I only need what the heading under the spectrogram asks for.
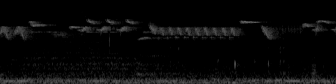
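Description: Finch calls: a string of bright, high chirps and short rapid trills repeating quickly, set against a low steady background rumble, with no one talking.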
